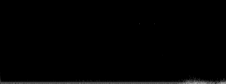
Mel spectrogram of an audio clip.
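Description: A few faint computer mouse clicks about a second and a half in, over a steady low hum, with a low thump near the end.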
